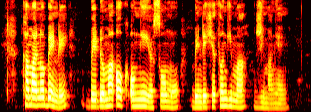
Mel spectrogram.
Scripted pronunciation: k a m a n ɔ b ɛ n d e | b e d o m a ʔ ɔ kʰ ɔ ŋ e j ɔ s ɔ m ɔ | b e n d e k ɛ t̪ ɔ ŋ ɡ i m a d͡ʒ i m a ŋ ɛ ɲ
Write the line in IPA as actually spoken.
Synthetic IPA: k a m a n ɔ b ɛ n d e | b e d o m a ʔ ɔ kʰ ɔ ŋ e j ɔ s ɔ m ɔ | b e n d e k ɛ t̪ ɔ ŋ ɡ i m a d͡ʒ i m a ŋ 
